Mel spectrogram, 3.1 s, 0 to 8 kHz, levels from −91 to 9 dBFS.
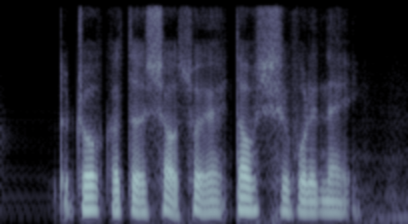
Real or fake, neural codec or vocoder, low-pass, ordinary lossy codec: fake; codec, 16 kHz in and 24 kHz out, 0.9 kbps, LongCat-Audio-Codec, four codebook decoder; 7.2 kHz; none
